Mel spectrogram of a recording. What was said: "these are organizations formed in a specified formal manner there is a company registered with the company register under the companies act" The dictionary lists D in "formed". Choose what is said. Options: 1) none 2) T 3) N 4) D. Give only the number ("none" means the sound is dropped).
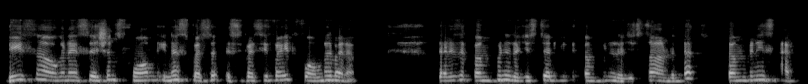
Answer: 4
